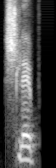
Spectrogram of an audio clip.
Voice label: "schlep", Indian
